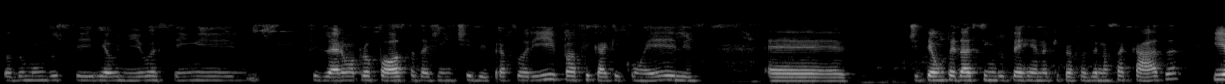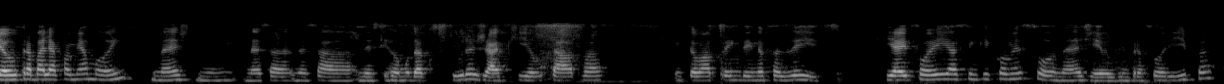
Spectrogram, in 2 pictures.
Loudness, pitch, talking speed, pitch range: -35 LUFS, 190 Hz, 155 wpm, 180-205 Hz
